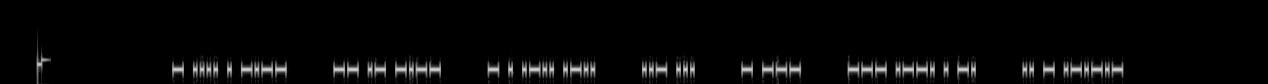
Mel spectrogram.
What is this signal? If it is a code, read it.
Morse code, heard as a keyed tone, about 34 wpm, 700 Hz. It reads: THEY MAY TELL US TO OPEN IT.
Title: 2x Word-Spacing - Sentences from Top 300 Words - 35wpm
